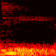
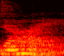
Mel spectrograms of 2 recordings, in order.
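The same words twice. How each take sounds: First: The vowel sounds like the English word 'see'. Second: The vowel sounds like the English word 'eye'. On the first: The speaker calls it right. "pronounce this differently as German die, as in twiddle-dee-dee" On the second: The speaker calls it wrong. "I keep saying English to die at first"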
